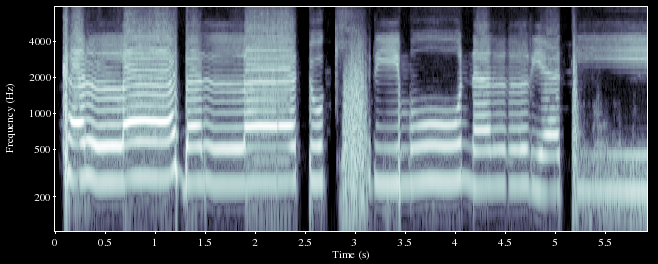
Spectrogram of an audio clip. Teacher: Hams pada huruf kaf itu tidak hanya sekedar mengeluarkan nafas, tetapi mengeluarkan nafas yang tipis. Karena huruf kaf itu termasuk huruf istifal.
